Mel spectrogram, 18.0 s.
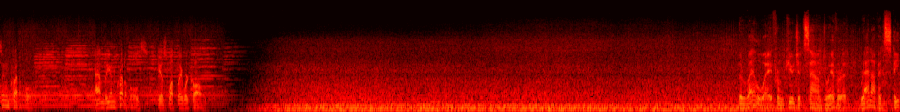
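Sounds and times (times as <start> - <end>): diesel freight train rumbling: 0.0 - 4.3, 9.0 - 18.0.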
